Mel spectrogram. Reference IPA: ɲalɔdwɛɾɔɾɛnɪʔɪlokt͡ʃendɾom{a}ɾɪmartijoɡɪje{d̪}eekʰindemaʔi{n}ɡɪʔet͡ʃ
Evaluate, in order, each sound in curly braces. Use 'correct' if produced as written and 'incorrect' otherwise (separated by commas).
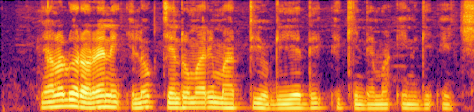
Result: correct, correct, correct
